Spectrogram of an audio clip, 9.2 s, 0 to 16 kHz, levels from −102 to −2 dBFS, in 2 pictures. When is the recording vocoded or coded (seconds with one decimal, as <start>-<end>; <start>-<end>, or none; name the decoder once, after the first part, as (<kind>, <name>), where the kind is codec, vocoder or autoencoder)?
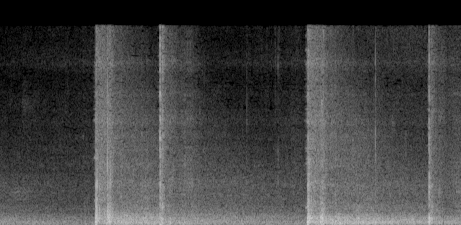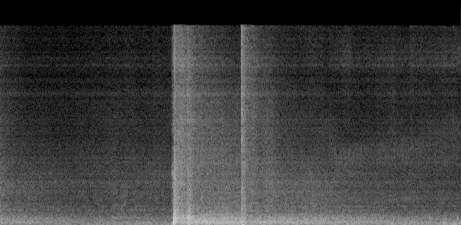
4.5-9.2 (autoencoder, DAC-VAE)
